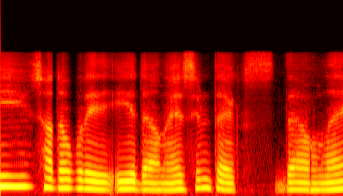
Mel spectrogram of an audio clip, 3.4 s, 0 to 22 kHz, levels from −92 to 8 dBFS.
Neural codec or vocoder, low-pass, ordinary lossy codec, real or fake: codec, 16 kHz, about 1 kbps, DyCAST, with the encoder's durations; 7.2 kHz; none; fake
